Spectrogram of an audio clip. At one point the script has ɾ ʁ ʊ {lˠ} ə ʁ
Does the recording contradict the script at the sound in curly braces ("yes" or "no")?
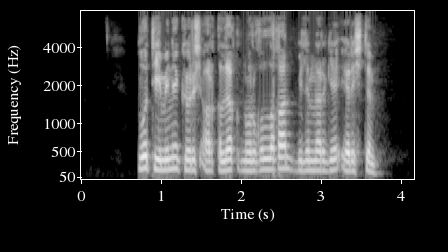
yes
